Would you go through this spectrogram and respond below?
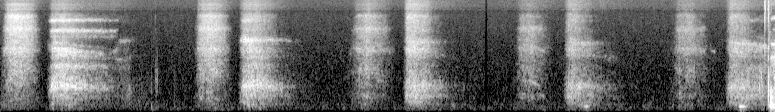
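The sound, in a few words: deep breathing during yoga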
